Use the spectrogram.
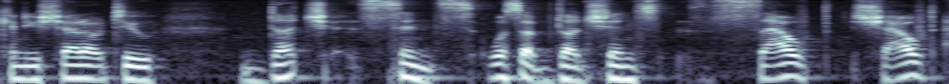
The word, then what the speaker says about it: Dutchsince: It's spelled DUTCHSINCE. Dutch Since, just like it sounds.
